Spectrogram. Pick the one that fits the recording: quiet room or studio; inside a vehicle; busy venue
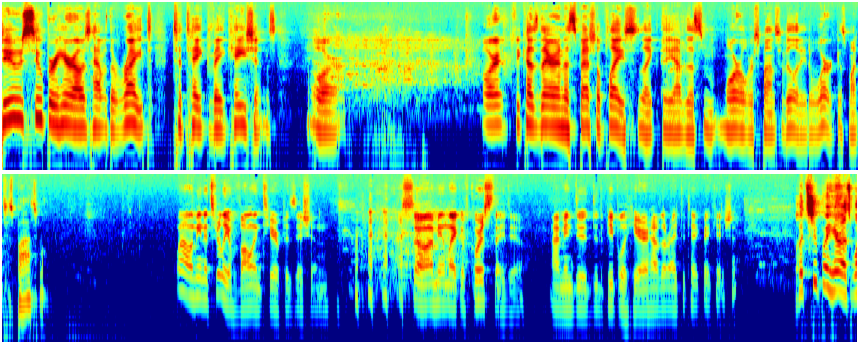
busy venue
